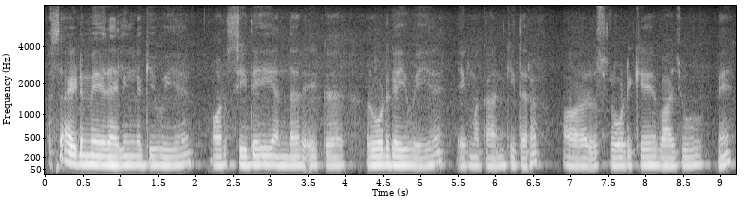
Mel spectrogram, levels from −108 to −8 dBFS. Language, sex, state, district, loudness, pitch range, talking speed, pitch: Hindi, male, Rajasthan, Jaipur, -21 LUFS, 100-110 Hz, 170 wpm, 105 Hz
